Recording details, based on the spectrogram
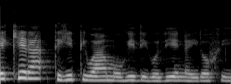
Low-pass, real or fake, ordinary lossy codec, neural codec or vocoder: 14.4 kHz; real; none; none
